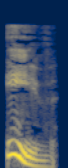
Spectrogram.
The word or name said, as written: eve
